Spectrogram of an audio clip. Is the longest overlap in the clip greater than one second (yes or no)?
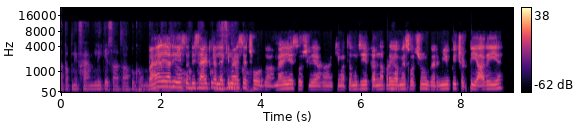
yes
